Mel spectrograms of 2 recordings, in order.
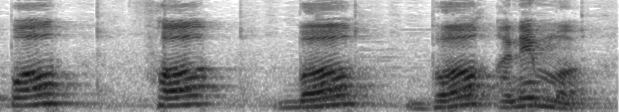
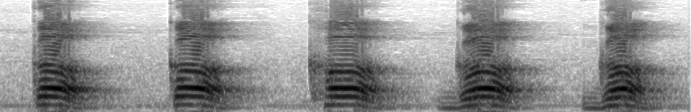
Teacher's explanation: કરો મોઢું ખુલ્લું રાખીને આ બોલવાનું ટ્રાય કરો બોલાશે જ નહીં પ માં હોઠ છે એ બંને ભેગા કરવા જ પડે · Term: ઓષ્ટ્ય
